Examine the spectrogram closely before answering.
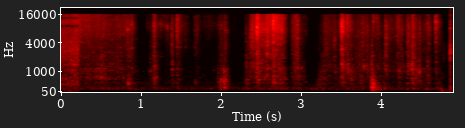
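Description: A treadmill's side rail being pushed and slid out along its frame: a series of irregular scraping and rubbing noises, the loudest about two and a half seconds in.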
